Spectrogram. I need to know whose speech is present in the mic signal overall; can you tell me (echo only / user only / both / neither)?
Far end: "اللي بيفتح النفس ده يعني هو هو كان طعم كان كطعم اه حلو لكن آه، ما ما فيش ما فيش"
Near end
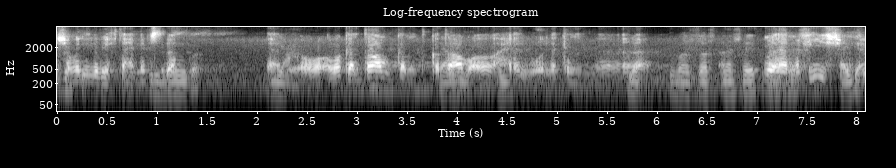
both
